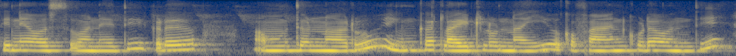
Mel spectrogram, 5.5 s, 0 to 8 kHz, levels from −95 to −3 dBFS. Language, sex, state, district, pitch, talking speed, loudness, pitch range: Telugu, female, Telangana, Hyderabad, 210 Hz, 120 wpm, -17 LUFS, 200-240 Hz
